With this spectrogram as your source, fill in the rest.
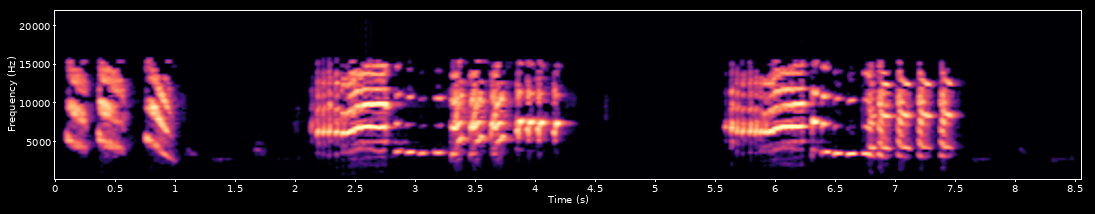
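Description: A bird sings loud, sharp whistling phrases close by.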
